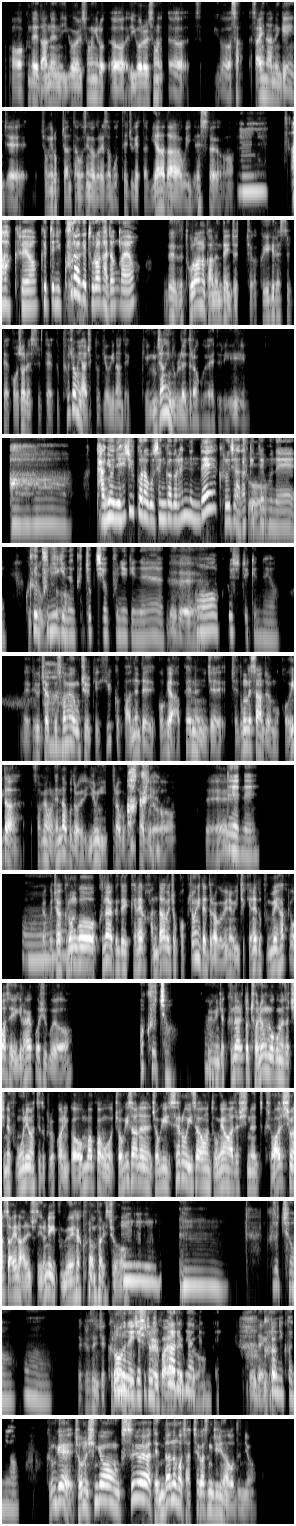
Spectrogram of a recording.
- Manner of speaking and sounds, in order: other background noise; laughing while speaking: "아 그래요?"; laughing while speaking: "거란"
- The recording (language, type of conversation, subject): Korean, advice, 타인의 시선 때문에 하고 싶은 일을 못 하겠을 때 어떻게 해야 하나요?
